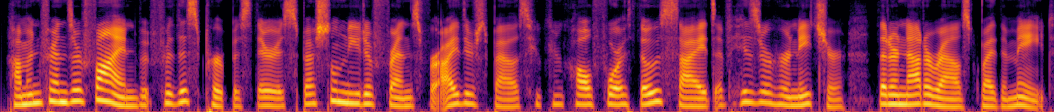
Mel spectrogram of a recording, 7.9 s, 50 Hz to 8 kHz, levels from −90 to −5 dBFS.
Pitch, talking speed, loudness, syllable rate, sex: 190 Hz, 265 wpm, -18 LUFS, 6.6 syllables/s, female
